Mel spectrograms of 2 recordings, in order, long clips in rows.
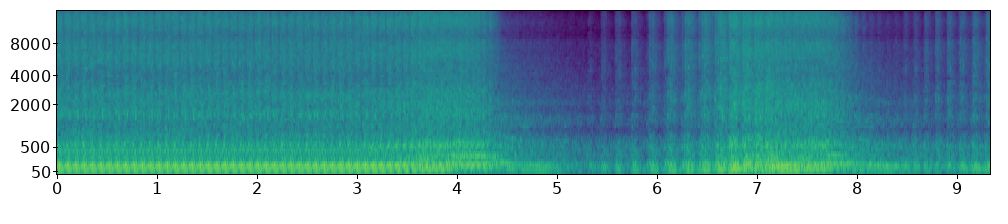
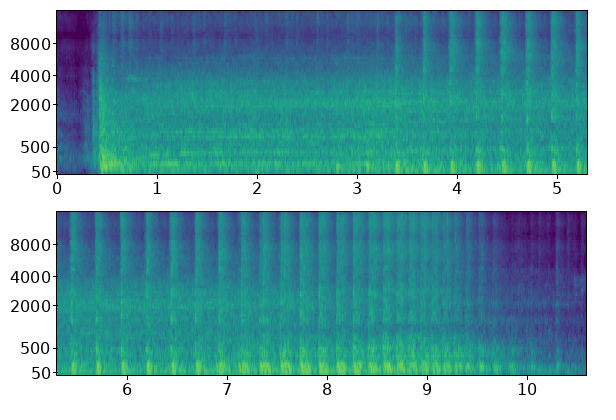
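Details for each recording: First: Allis Chalmers HD20 crawler, GM 6-110 two-stroke diesel, restarted after sitting 15 years, with rebuilt and resealed blower and full-flow filters; exhaust manifold/muffler worn out. Rough clatter at about four beats a second, revs swelling and falling, heavy smoke; runs, no longer blowing oil. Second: Allis Chalmers HD20 crawler, GM 6-110 two-stroke diesel, sat 15 years, with a rebuilt blower, new full-flow filters and a shot exhaust; it fires with rhythmic puffs for several seconds, then dies with no fuel pressure showing on the gauge. Brief firing then stall.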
